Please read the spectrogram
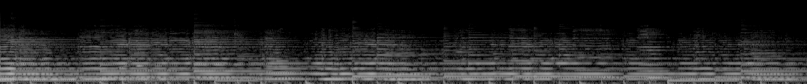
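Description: Live ensemble music with no vocals: violin and cello play held, bowed notes over guitar, with a steady low rhythmic pulse underneath.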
